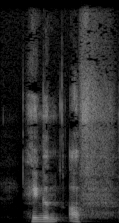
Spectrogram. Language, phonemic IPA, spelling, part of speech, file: Dutch, /ˈhɪŋə(n) ˈɑf/, hingen af, verb, Nl-hingen af.ogg
- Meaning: inflection of afhangen: 1. plural past indicative 2. plural past subjunctive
